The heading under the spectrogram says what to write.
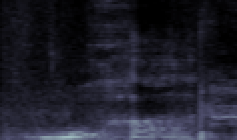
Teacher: technically it's ruha. And there's a glottal stop in the middle.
